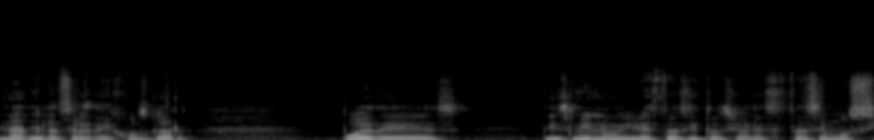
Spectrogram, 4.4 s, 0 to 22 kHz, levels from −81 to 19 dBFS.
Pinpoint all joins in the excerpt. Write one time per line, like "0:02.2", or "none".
none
